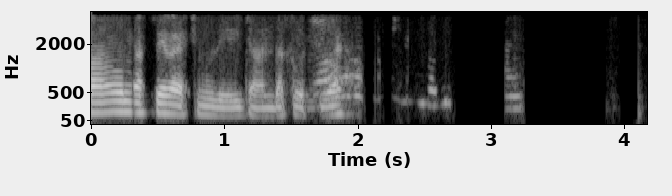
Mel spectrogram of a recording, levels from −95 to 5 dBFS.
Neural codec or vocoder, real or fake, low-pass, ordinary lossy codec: none; real; 3.6 kHz; none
